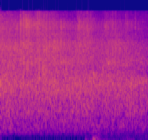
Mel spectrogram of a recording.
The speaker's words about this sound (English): But yeah, we need to give him a round of applause. You know.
